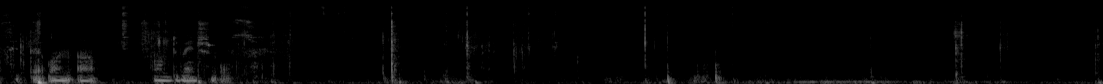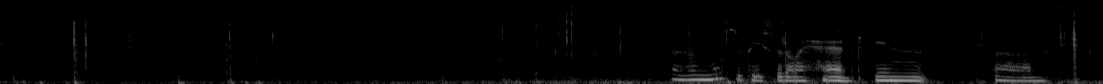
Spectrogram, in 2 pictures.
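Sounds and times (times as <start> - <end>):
paper rustling: 1.1 - 7.8.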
